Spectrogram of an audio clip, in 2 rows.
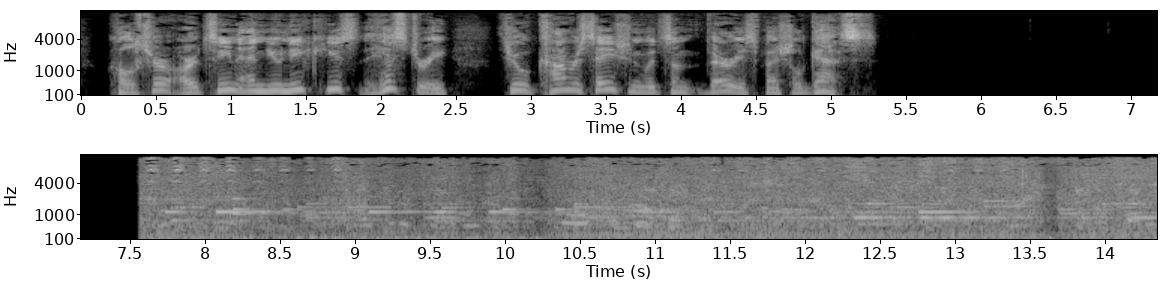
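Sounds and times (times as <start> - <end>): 
speech: 0.2 - 5.4
ice cream truck tinny jingle at a summer street fair on Sullivan Street in Wurtsboro: 7.6 - 14.3
indistinct crowd chatter at a summer street fair: 7.6 - 14.3.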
